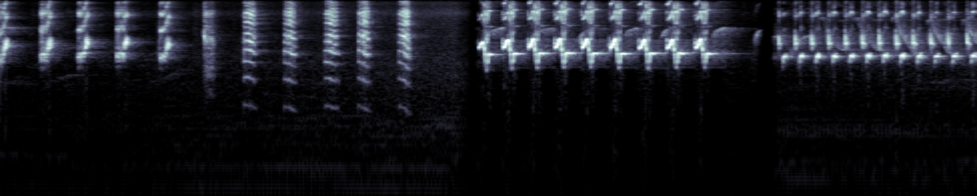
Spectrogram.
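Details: Black-winged myna singing actively with varied fill-in material: rapid metallic repeated notes around four per second, shifting into fast buzzy chattering series, each block sustained for a couple of seconds.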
